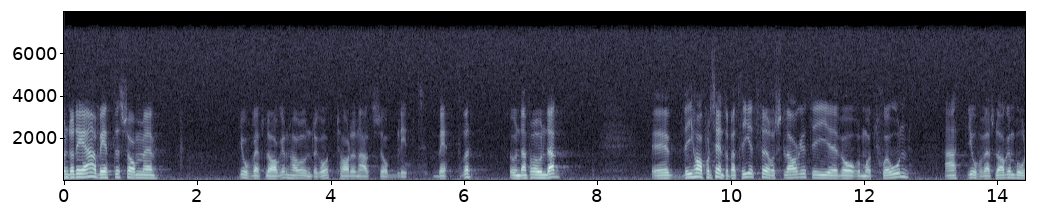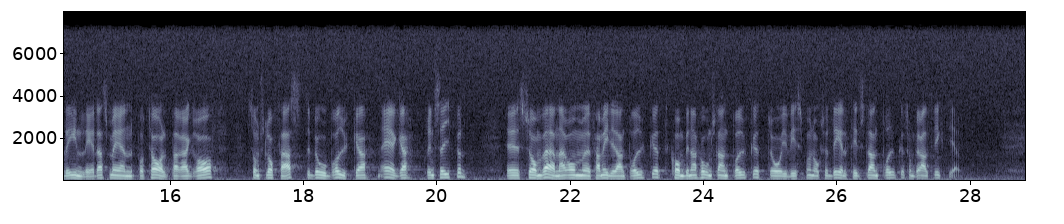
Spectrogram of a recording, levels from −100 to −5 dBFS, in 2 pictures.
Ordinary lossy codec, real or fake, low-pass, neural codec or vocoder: AAC, 48 kbps; real; 7.2 kHz; none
